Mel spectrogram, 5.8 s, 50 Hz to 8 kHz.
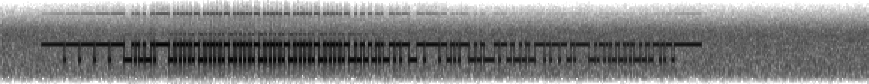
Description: RTTY (75 baud, 850 Hz shift), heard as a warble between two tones, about 1250 Hz centre, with radio static and fading. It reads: RYRYRYRYRYRY IZ9UX TU M7HSR CQ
